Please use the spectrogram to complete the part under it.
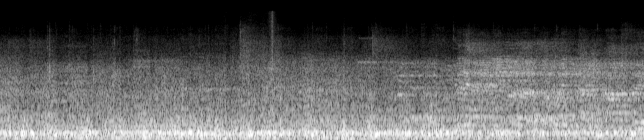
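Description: Players' footsteps patter and squeak on a wooden floor.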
